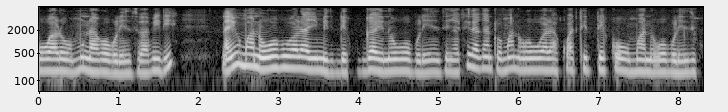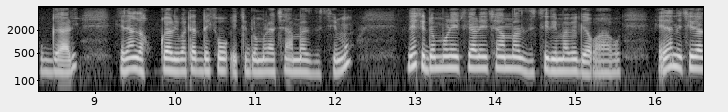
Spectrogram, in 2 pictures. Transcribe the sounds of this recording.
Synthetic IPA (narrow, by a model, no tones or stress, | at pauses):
uwaloːmunaβo̞ːβule̞ːnziβaβiɾi | najo̞ːmwaːnowo̞ːβuwalaːjimiɾidːe̞kuɡːaːlino̞ːβwo̞ːβule̞ːnziŋɡaciɾaɡaːntio̞mwaːnowoːβuwalaːkwaːtidːe̞ko̞ːmwaːno̰wo̞ːβule̞ːnzikuɡːa̰ːli | e̞ɾaŋɡakuɡaːliβatadːe̞koʔecido̞mo̞lacaːmazːicimu | ne̞ːcido̞mo̞leːciɾaleːcaːmaziciɾimaβiɡa̰wa̰ːβwe̞ | ḛɾaneciɾa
